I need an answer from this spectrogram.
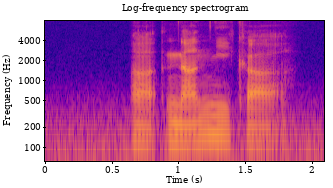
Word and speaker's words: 何: Nani is technically pronounced as nani. However, in casual speech, that is often shortened to nan.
